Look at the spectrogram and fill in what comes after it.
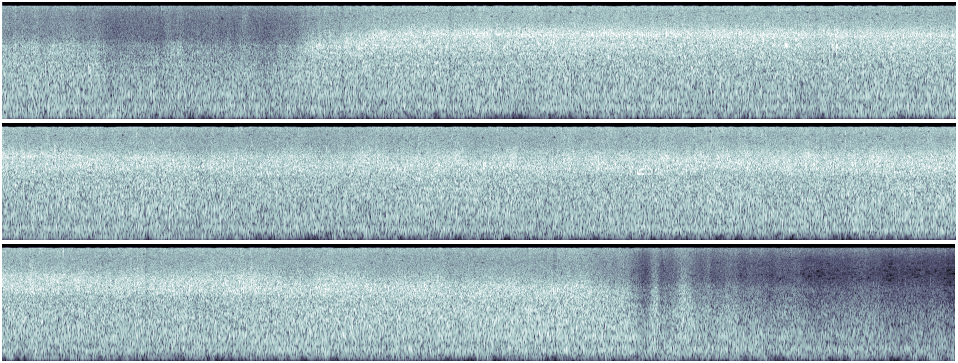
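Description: Heavy tropical rain pouring onto a flooded road, a steady hiss of drops splashing into standing water. It grows louder about three seconds in and eases off a few seconds before the end.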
